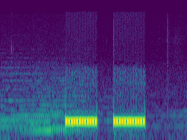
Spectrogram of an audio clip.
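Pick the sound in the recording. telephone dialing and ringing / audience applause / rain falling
telephone dialing and ringing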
